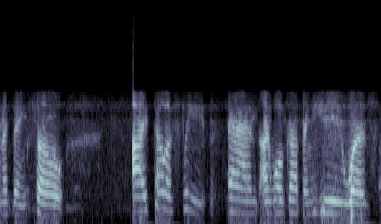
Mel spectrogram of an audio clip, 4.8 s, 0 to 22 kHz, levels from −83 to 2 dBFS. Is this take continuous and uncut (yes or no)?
yes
